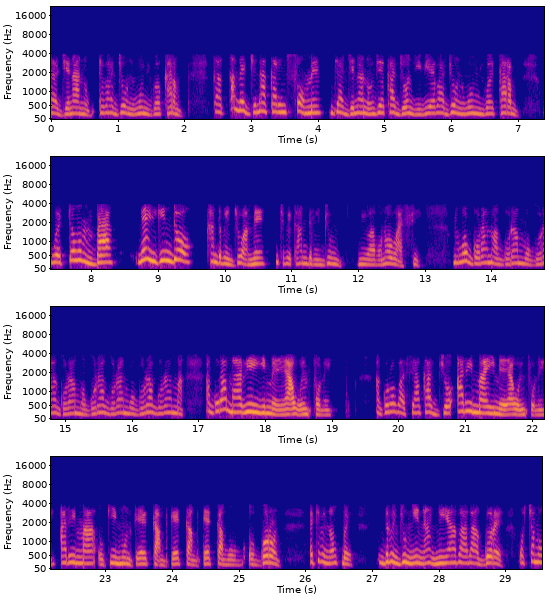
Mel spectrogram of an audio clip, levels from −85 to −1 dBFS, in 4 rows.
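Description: From start to finish the speech has gone through a G.729 codec, and the damage is plainly audible. Nothing gets through above about 3.8 kHz, so it's boxed into that narrow telephone band. Since the codec rebuilds each short frame from a vocal-tract model, a pitch predictor and a handful of pulses rather than sending the actual waveform, the voice comes out a bit rough and synthetic, which fits a low rate around 8 kbit/s.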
